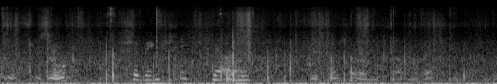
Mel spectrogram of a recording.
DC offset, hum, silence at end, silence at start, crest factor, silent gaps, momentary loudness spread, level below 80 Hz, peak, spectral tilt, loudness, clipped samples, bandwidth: under 0.1%; none; 0 s; 0 s; 20 dB; none; 10 LU; -36 dBFS; -8 dBFS; -4.5 dB/octave; -33 LUFS; under 0.1%; 16.5 kHz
